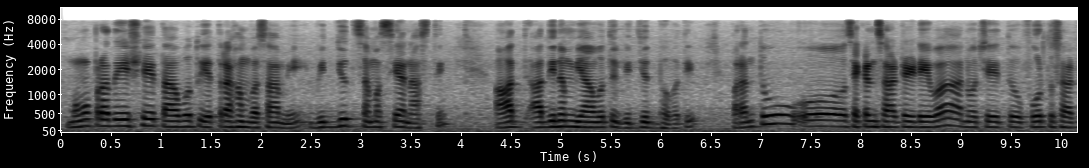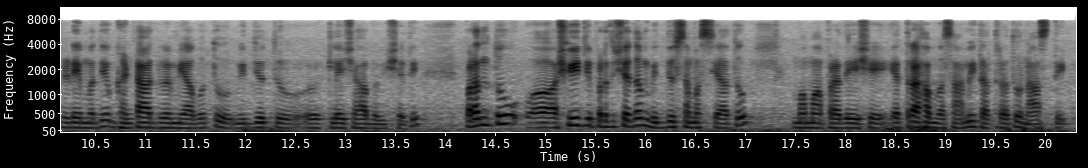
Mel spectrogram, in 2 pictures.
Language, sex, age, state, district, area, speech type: Sanskrit, male, 30-45, Telangana, Nizamabad, urban, spontaneous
